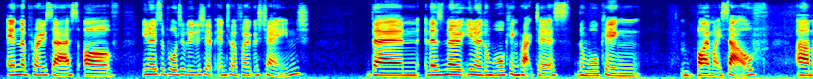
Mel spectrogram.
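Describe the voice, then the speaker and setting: A woman's voice: on the low side, fairly bright tone, dry recording. Tired woman musing in a dry, close sound. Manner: rambling, many "like" fillers and restarts. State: tired, yawning. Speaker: horse trainer vlogger. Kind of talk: reflective vlog monologue.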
